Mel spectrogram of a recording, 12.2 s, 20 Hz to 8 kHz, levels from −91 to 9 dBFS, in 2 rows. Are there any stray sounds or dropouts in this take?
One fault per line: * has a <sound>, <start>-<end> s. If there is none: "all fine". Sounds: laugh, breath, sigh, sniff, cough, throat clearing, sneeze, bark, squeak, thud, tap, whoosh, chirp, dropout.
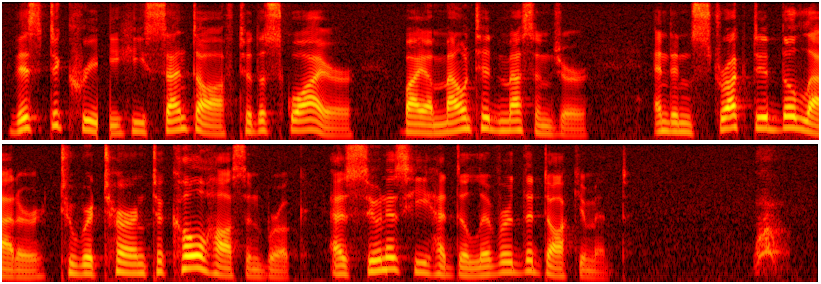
* has a dropout, 0.7-0.8 s
* has a bark, 11.8-12.1 s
